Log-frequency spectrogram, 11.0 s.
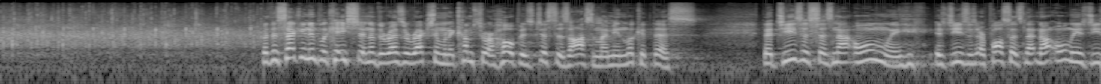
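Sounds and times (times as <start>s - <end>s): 
audience clapping: 0.0s - 3.5s
speech: 2.6s - 7.0s, 7.6s - 10.9s.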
